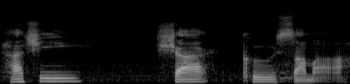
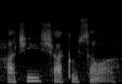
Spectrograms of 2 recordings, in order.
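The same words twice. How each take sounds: First: "Hachi Shakusama" spelled out slowly, syllable by syllable; careful pronunciation. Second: "Hachi Shakusama" said smoothly, stress on Hachi; pronunciation demo. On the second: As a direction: say "Hachi Shakusama" fluently, as settled. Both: Shown as a demonstration. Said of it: "That's how you say it".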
